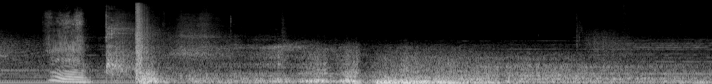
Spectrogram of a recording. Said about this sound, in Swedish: Så plötsligt hör vi hur det visslar till och så en explosion lite längre bort och då ser vi att då har vi kommit under eld från regimstyrkorna där nere.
